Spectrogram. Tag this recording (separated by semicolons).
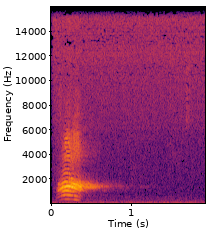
bird; birds; crow; crows; field-recording; forest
